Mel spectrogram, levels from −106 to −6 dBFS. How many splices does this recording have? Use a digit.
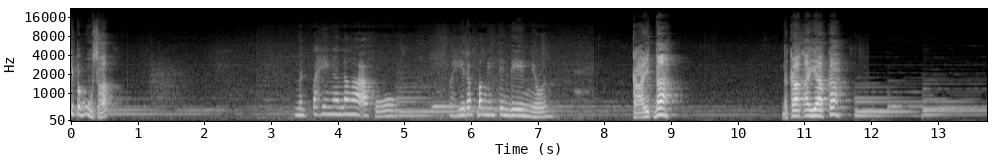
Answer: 1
